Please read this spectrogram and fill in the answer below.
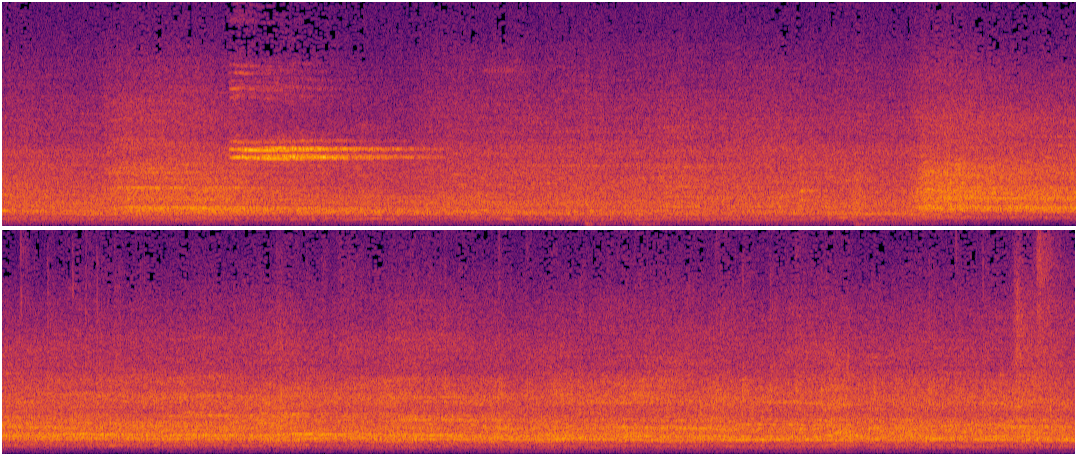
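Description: Steady roar of football-stadium ambience during match play, with a short high whistle blast about two and a half seconds in. The roar grows louder about nine seconds in.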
